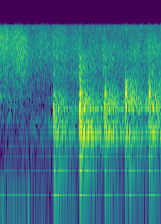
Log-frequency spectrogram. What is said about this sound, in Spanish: Cuando oyó pasos que se acercaban, se inclinó hacia adelante, tenso y expectante, aguardando con ansiedad a que llamaran a la puerta.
